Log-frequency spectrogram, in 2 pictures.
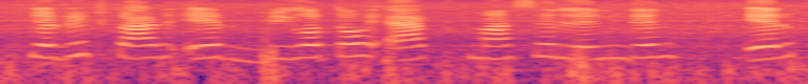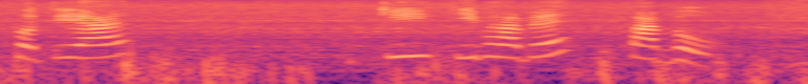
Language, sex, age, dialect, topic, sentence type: Bengali, female, 18-24, Rajbangshi, banking, question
